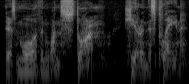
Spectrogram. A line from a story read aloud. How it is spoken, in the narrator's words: slowly mutters up to the sky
